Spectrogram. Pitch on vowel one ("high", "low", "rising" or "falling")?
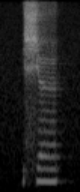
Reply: low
